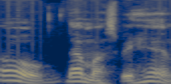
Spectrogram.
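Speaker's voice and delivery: normal talking voice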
